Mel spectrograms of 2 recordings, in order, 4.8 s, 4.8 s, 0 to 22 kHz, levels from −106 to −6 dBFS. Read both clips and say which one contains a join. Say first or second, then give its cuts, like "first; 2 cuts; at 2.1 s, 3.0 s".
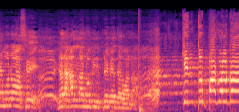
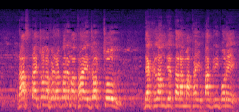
first; 1 cut; at 3.2 s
